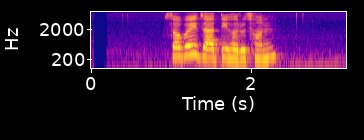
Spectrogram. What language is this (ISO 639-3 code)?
nep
